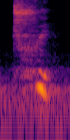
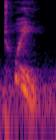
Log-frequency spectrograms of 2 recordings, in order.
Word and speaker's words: Twi: Also, the Ashanti people, their original language was called Twi. Twi. You got that? Twi. Not Twi. Tree. Tree. It's quite difficult to pronounce, but practice brings perfect. Tree, not twee.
